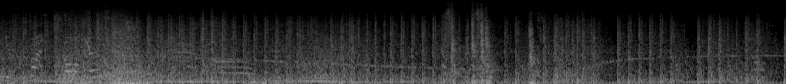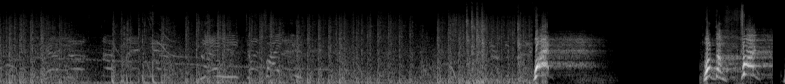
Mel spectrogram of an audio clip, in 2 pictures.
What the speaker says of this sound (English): the character I switch to will sometimes still be firing their gun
